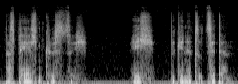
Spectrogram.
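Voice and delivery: soft unvoiced whisper; trembling inner whisper; hushed. A narrator's reading. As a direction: let it drop to a breath.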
